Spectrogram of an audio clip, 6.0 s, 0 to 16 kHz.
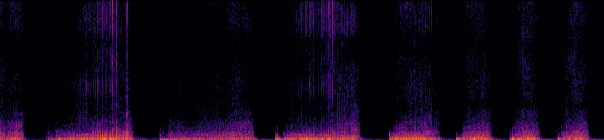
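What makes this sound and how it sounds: Long white nails rapidly scratch and grip a black foam windscreen on a silver microphone. The result is a series of rough, dense, muffled scratching bursts separated by brief silences, heavy in the low end with a steady hum-like tone near 185 Hz.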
